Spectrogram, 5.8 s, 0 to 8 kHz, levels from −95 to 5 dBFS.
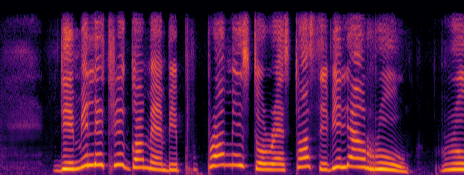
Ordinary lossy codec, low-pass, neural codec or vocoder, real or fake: none; 7.2 kHz; codec, 24 kHz, 3.1 kbps, DualCodec; fake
